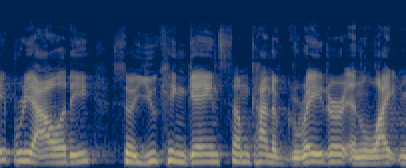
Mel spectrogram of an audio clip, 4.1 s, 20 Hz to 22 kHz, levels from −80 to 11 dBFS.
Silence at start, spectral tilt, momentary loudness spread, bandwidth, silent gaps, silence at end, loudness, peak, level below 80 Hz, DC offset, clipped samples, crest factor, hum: 0 s; -6 dB/octave; 5 LU; 12 kHz; none; 0 s; -19 LUFS; -4 dBFS; -82 dBFS; under 0.1%; under 0.1%; 16 dB; none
